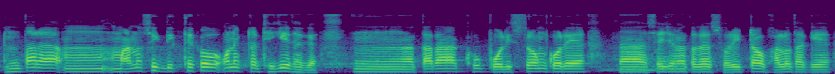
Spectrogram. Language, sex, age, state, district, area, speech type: Bengali, male, 30-45, West Bengal, Purulia, rural, spontaneous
